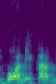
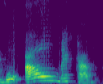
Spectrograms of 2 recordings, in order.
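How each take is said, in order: First: Said in the usual way. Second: "ao" drawn out and stressed before "mercado". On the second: Shown as a demonstration. Teacher correcting the phrase for students, "ao" stressed and stretched. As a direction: lean long on the word "ao". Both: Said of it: "Não, eu vou dizer vou ao mercado".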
